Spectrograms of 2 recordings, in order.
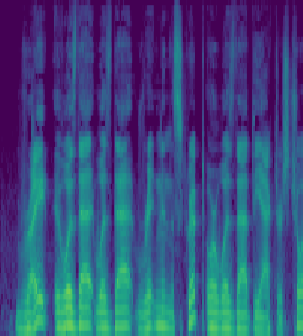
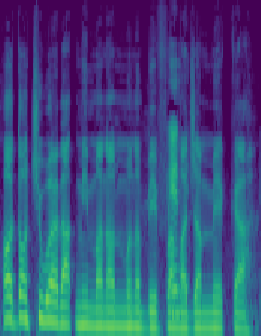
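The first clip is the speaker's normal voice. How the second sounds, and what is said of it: Put-on Jamaican accent. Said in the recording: “made the black guy have a Jamaican accent ... a Jamaican accent”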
